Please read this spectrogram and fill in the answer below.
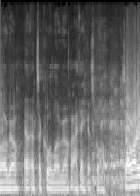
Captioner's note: crowd laughing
